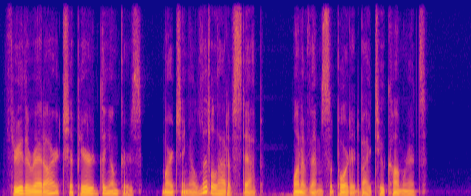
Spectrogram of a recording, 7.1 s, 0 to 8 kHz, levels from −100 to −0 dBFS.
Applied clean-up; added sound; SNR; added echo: neural separator model SepFormer DNS4.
